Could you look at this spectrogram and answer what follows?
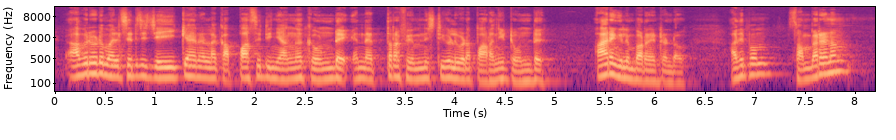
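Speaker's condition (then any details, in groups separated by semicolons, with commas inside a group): No condition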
